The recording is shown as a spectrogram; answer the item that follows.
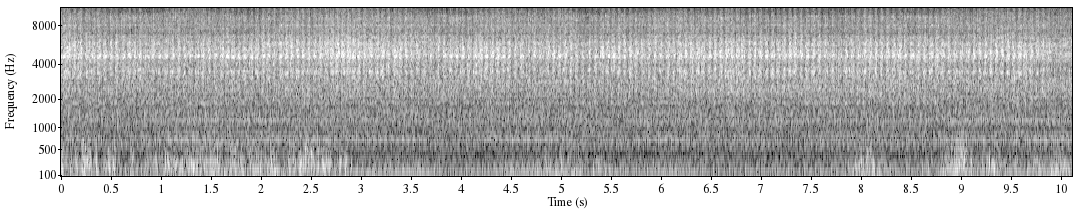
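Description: Ditch Witch RT40 ride-on trencher's engine running steadily at an even speed, with a constant low hum.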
